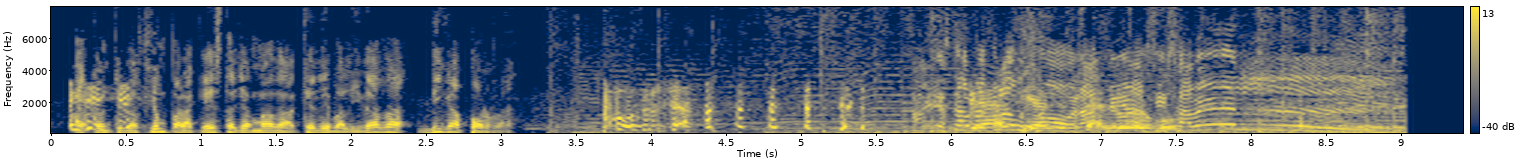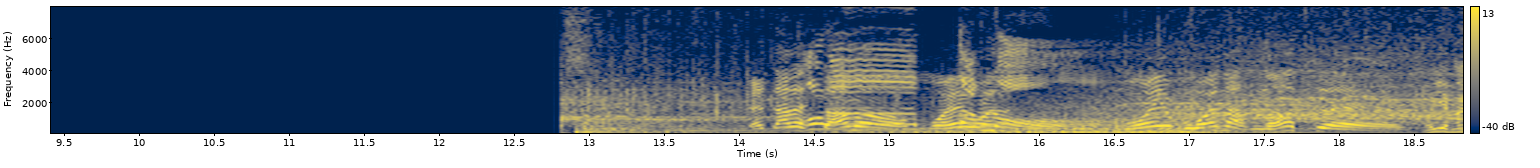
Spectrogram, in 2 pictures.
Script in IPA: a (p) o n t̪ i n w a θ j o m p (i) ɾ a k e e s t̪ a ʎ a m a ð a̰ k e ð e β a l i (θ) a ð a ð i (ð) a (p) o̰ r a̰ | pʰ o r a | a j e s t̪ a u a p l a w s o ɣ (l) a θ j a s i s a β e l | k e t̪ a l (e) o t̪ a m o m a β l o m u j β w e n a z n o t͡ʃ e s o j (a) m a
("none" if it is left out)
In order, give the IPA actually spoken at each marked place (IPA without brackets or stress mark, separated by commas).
k, a, ð, ɣ, p, ɾ, e, e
